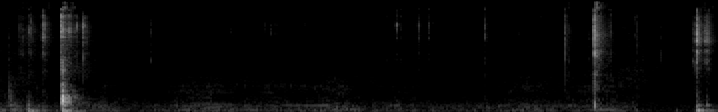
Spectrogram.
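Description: Jewelry wire is snipped with cutters while making wire-wrapped cluster earrings, giving a few crisp metallic clicks spaced seconds apart with near silence between them.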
